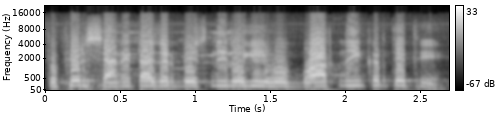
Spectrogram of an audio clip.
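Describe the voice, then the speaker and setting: A middle-aged man giving an animated conference lecture, telling patient stories and quoting Sanskrit verses. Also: sits high, fairly quick, slight background noise, rough recording. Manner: animated, mixes English terms and Sanskrit verses. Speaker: Ayurveda lecturer. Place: conference hall.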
